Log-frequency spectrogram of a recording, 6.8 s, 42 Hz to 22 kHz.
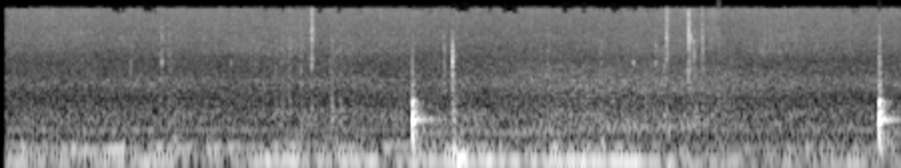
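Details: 2012 Vauxhall Insignia 2.0 CDTI 160 diesel idling, heard in cabin: sharp single knocks right at the end of clutch pedal release, also felt through the foot.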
